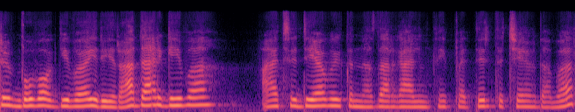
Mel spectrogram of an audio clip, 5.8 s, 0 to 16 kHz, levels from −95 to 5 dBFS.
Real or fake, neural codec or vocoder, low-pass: fake; codec, 16 kHz in and 24 kHz out, 0.6 kbps, FocalCodec, streaming, 2048 codes; 10.8 kHz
